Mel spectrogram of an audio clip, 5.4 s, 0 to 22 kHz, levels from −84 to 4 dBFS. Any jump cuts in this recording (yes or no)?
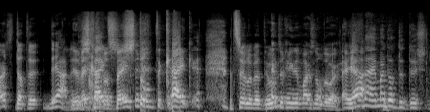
no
